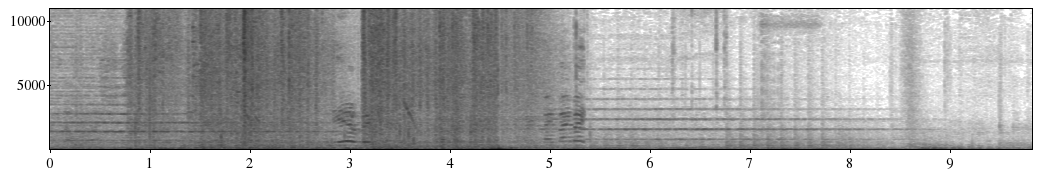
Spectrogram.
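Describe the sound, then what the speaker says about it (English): Gunfire in the video game Rainbow Six: Siege comes as dense, rapid bursts through the first five seconds, then thins to scattered quieter shots, with voices talking over it. "Okay, they're shooting."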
